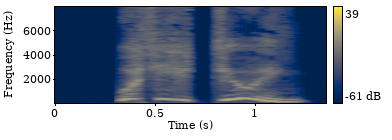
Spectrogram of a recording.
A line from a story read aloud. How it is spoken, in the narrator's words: she practically gasped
